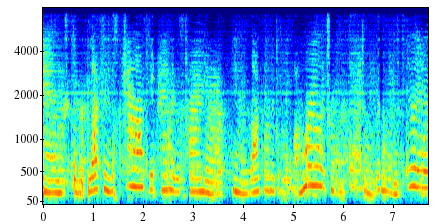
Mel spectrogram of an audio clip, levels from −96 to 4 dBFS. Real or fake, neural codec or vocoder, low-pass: fake; codec, 44.1 kHz, 0.9 kbps, DAC; 7.2 kHz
